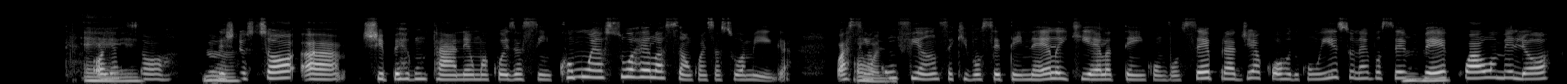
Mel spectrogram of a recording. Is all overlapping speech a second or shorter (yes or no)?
yes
